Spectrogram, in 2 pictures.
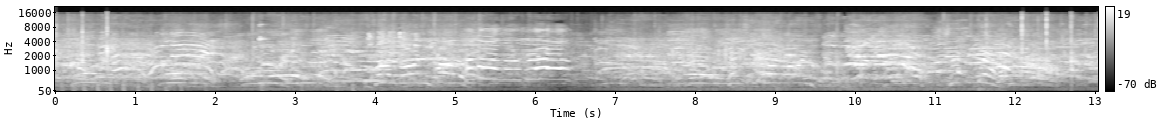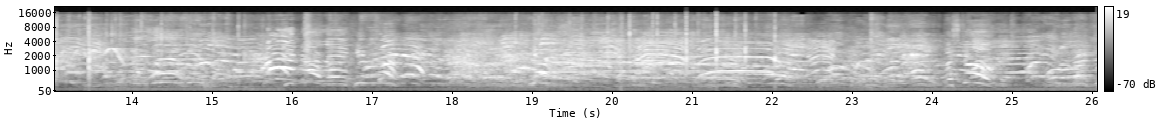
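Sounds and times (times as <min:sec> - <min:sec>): spectators shouting and cheering: 0:00.0 - 0:26.0.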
